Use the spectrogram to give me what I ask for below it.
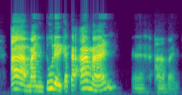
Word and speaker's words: amantu: Amantu nah itu juga enggak boleh dibaca amant enggak boleh jelas sejelas itu. Nunnya harus di samarkan enggak boleh terdengar nun. Aman. Nunnya itu kayak mau lompat ke makhrajnya ta. Inni amantu birabbikum fasmaun.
